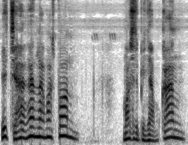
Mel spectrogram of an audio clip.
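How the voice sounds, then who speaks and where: A man's voice: sits high, lively intonation, unhurried, slightly rough, no room sound. Insistent man, dry close sound. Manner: insistent, repeatedly refusing. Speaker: ghost-hunting host. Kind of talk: casual on-camera chat.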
